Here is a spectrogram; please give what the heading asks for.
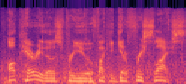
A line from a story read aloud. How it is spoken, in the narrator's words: Terrence said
